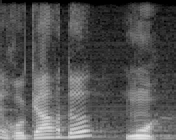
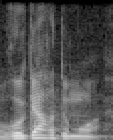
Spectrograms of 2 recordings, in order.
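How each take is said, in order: First: Drawn out «Regarde-moi», slowly; slow translation. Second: Said in the usual way. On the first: Shown as a demonstration. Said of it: "ça veut dire en français". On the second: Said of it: "ça veut dire littéralement".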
